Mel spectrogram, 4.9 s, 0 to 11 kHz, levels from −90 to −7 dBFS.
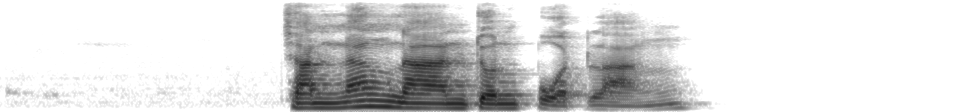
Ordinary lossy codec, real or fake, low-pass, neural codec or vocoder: none; fake; 9.9 kHz; autoencoder, 48 kHz, 128 numbers a frame, DAC-VAE, trained on Japanese speech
